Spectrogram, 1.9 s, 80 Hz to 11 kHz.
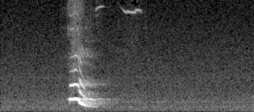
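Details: A young female Shiba Inu, Nanako, 14 to 15 weeks old, 'talking' to her family indoors, a habit tied to wanting her breakfast or dinner: one short, high squeal that quickly slides downward, otherwise a quiet room.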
